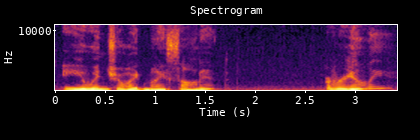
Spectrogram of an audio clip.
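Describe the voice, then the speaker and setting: A woman's voice: a little high, slow pace, husky. A woman voicing a shy, nervous young noblewoman in a whispered roleplay, stammering now and then. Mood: nervous whispering. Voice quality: soft whisper. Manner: hesitant, stammering.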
